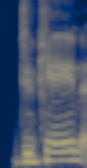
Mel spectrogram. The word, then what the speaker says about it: Duquesne: Duquesne.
